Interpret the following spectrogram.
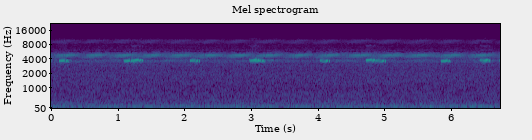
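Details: Crickets at night: short high-pitched chirps repeated about every second, some doubled, over a steady high-pitched hum of more insects.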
